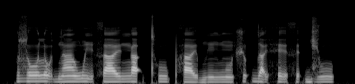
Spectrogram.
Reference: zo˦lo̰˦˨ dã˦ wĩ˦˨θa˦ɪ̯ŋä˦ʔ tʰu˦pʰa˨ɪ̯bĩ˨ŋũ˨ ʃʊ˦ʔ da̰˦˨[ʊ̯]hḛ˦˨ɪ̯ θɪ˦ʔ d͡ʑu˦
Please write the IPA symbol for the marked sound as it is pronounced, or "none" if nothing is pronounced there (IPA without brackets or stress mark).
ɪ̯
